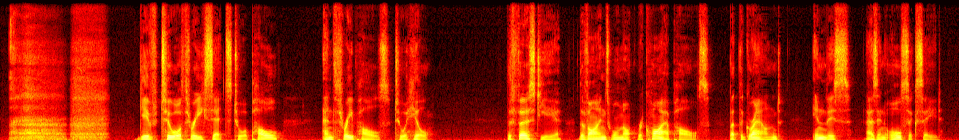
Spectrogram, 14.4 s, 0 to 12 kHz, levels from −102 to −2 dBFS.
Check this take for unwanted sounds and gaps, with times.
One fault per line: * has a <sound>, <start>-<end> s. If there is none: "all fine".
* has a breath, 0.1-1.7 s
